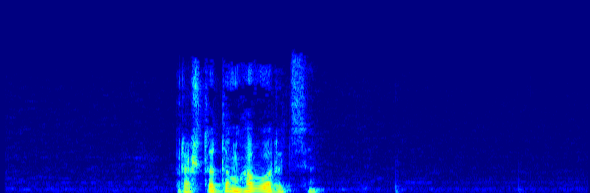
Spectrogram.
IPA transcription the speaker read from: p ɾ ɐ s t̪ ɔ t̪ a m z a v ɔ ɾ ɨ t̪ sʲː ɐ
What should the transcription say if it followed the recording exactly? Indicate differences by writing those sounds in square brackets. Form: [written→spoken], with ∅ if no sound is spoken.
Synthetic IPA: p ɾ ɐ [s→ʂ] t̪ ɔ t̪ a m [z→ɣ] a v ɔ ɾ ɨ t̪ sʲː ɐ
